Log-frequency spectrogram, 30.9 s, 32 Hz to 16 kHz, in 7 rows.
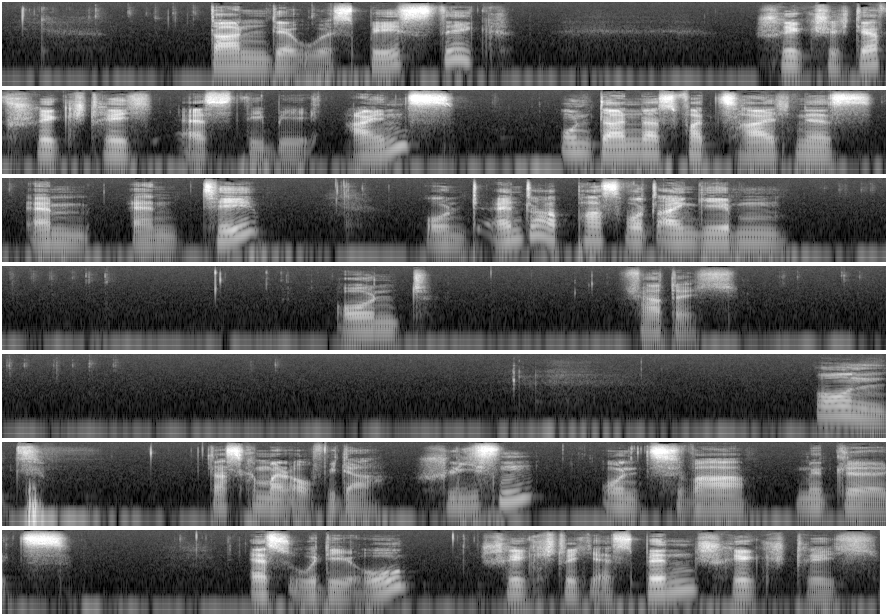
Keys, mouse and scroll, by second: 0.0-2.1 typing, 4.4-5.8 typing, 7.3-9.3 typing, 11.6-14.0 typing, 16.9-18.6 typing, 26.8 Up, 27.6 Up, 27.9 Left, 30.1 Left.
